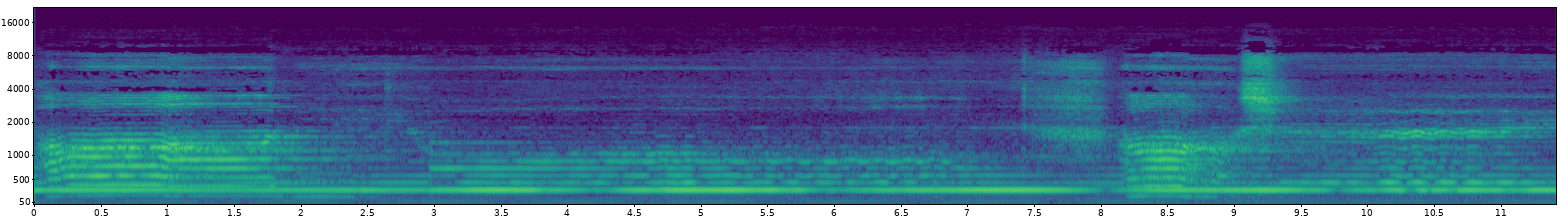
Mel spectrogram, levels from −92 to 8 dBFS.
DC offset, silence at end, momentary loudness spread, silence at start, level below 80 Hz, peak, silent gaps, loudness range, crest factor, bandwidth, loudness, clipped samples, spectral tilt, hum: under 0.1%; 0 s; 13 LU; 0 s; -58 dBFS; -4 dBFS; none; 4 LU; 20 dB; 9 kHz; -22 LUFS; under 0.1%; -2.5 dB/octave; none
